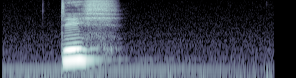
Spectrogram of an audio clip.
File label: "dich", German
